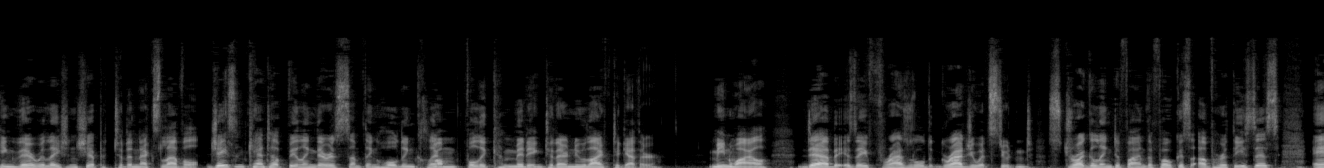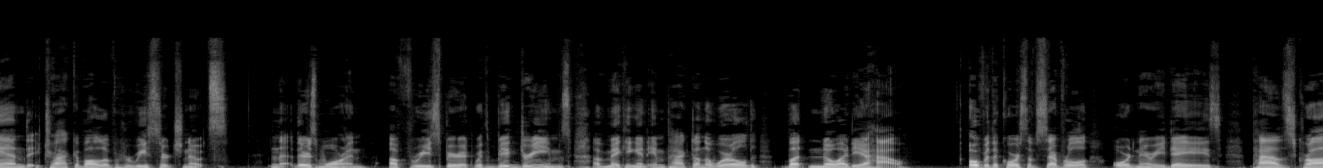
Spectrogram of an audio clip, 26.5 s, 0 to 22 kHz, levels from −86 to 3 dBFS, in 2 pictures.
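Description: Whole compressed frames were dropped, either missing from the file or rejected by the decoder as damaged, so compressed frames are skipped and the speech jumps ahead. At 1.93 s and at 4.34 s, between "there is something holding" and "fully committing to their", roughly 0.7 s vanishes. Shorter jumps of about 0.2 s come at 13.59 s, before "track of all of", and at 15.95 s, after "of her research notes". The frame length is about 46 ms.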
